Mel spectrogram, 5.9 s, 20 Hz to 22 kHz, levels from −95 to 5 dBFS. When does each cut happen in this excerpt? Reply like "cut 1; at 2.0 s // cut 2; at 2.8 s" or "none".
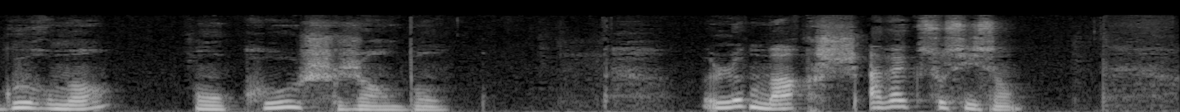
cut 1; at 1.7 s // cut 2; at 3.8 s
